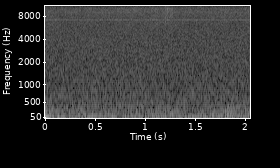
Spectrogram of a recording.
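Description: Faint steady hiss of room tone, with no distinct handling sounds standing out.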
